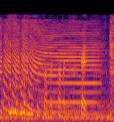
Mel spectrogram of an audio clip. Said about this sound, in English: You want me to put an air horn in our drama pod? Okay, I'll do it.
